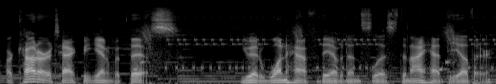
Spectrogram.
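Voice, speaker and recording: A man's voice: sits low, fairly even intonation, fairly quick, music in the background, lightly acted. A man voicing a supportive, slightly flustered defence lawyer in a fan dub of a video game. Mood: earnest. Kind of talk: fan voice acting of a visual novel game.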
